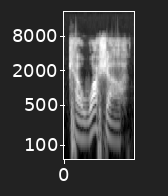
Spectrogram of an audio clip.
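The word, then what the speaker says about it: Qawasha: It's a Chilton name, so I'll see if there's a pronunciation of it. Probably isn't. Bouquet instead of bucket. Yeah. Oh, there is. Yep. Kawasha.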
